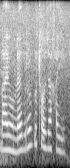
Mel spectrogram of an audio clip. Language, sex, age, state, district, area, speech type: Bodo, female, 45-60, Assam, Udalguri, rural, spontaneous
